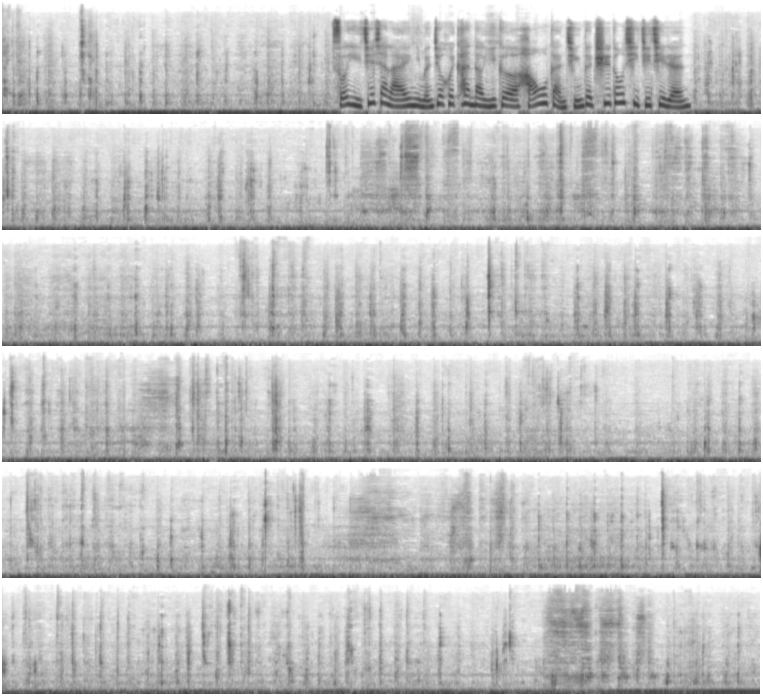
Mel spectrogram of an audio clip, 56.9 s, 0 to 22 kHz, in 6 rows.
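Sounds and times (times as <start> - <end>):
chewing and crunching: 0.0 - 6.7, 8.3 - 56.9
low hum: 0.0 - 56.9.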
